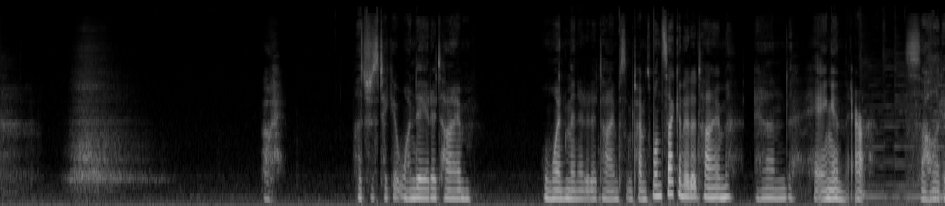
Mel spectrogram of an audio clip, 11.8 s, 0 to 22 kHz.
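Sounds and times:
person slowly drawing a deep breath: 0.0 - 2.1
speech: 4.5 - 6.0, 6.8 - 11.7.

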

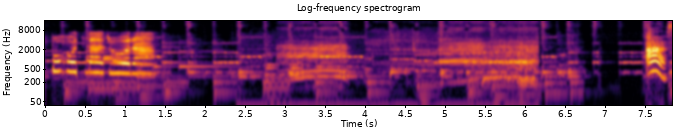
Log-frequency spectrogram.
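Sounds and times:
speech: 0.1 - 2.0
cow mooing with falling pitch: 2.5 - 6.2.

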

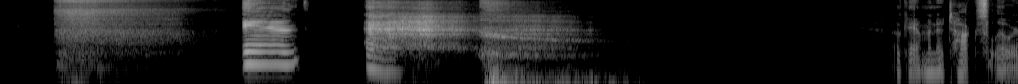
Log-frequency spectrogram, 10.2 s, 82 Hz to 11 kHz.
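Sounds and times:
deep inhalation during a guided breathing exercise: 0.6 - 2.1, 3.7 - 6.1
speech: 9.1 - 10.1.

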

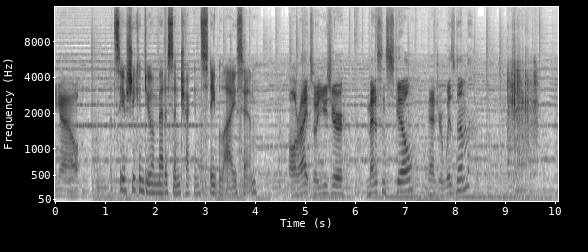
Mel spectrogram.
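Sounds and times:
speech: 0.0 - 8.5
dice tumbling across a hard tabletop: 9.0 - 9.8.

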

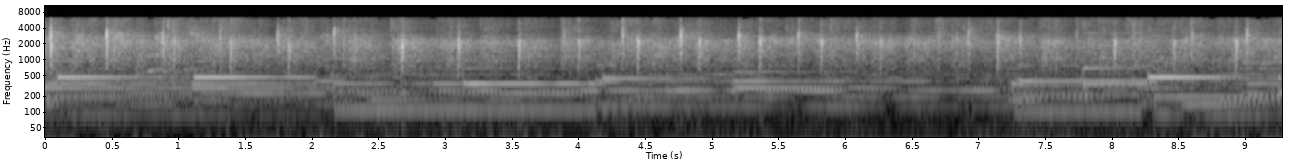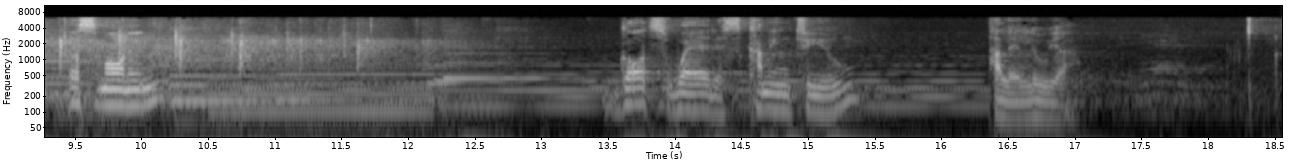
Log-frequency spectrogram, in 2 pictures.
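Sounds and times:
church congregation clapping hands during a worship service: 0.0 - 12.9
sustained music during a worship service: 0.0 - 17.3
speech: 9.5 - 10.4, 13.6 - 15.5, 16.4 - 17.1.

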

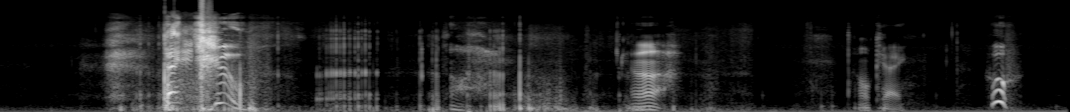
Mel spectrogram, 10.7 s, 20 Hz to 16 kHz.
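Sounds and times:
person gasping in with a rising wheeze: 1.0 - 1.6
person sneezing loudly: 1.1 - 2.7
small mouth noises: 3.2 - 5.3
speech: 10.0 - 10.3.

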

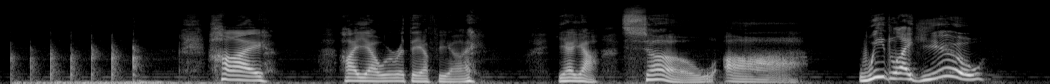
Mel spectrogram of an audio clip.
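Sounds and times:
sharp knocks on a door: 0.0 - 1.7
low rumble: 0.0 - 10.4
speech: 1.8 - 2.8, 3.4 - 4.9, 5.6 - 10.0.

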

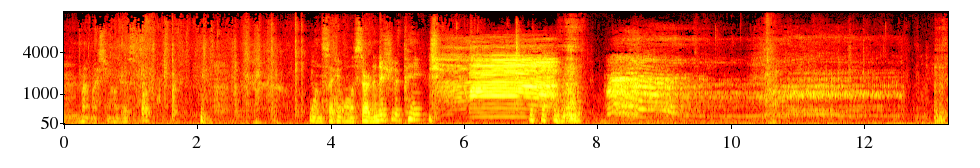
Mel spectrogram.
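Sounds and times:
speech: 0.2 - 2.4, 3.7 - 6.2, 7.0 - 7.9
long loud belch after eating leftover pasta: 5.9 - 13.2.

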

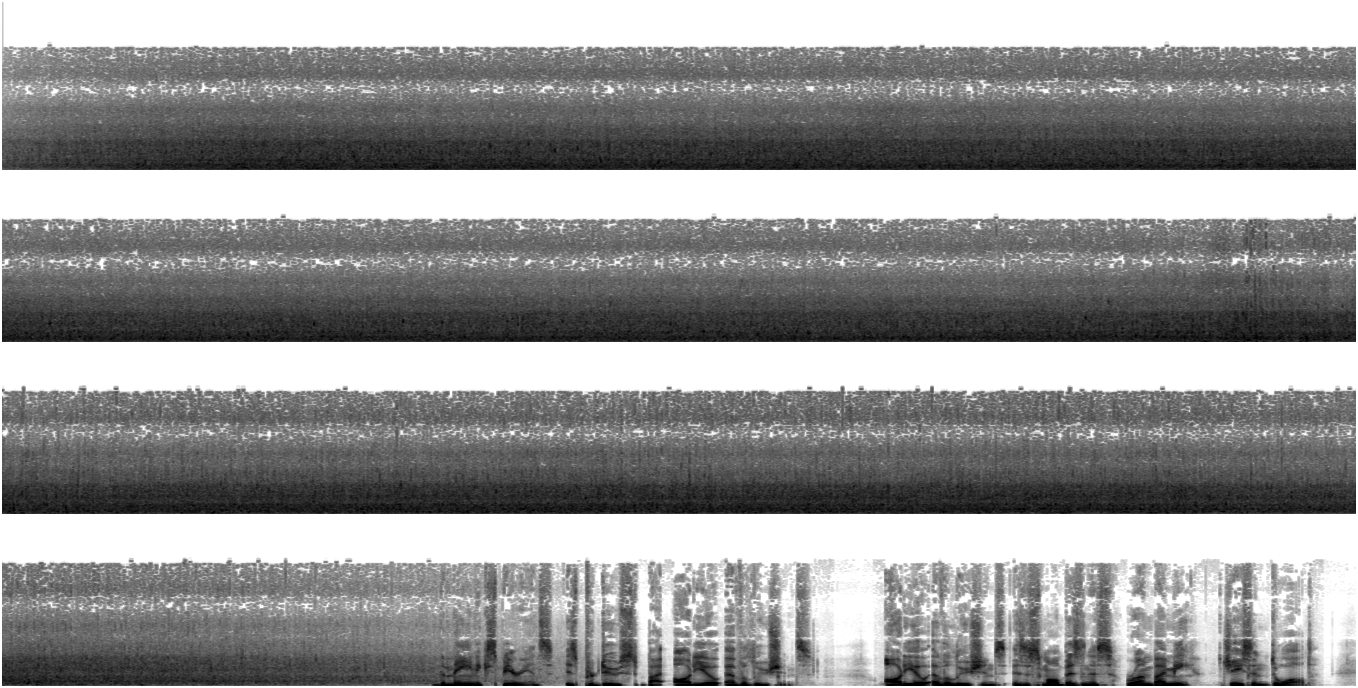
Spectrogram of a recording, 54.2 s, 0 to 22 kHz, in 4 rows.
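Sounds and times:
stream rushing below a waterfall at Hinckley Park in South Portland: 0.0 - 45.0
speech: 45.0 - 48.8, 49.5 - 53.8.

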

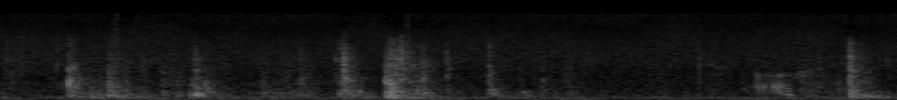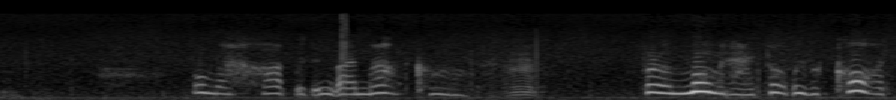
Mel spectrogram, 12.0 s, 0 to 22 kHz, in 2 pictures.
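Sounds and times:
low hum: 0.0 - 11.9
speech: 0.4 - 1.4, 7.3 - 9.7, 10.3 - 11.9
door opening clunk: 0.4 - 3.8, 5.5 - 6.2.

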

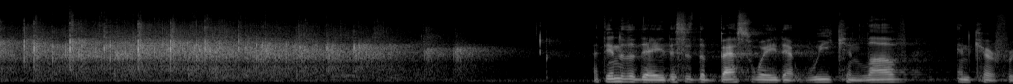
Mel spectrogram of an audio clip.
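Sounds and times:
audience applause: 0.0 - 4.9
speech: 6.0 - 10.1.

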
